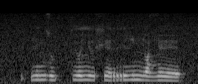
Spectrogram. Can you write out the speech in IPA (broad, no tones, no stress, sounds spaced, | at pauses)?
ʔ i n z u ç kʲ o lʲ o ʃ e r i ɲ ɒ ɮ e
